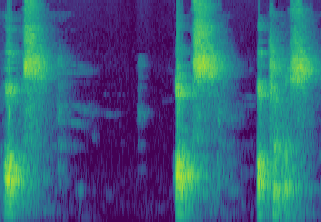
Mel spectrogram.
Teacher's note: ಆಕ್ಸ್ ಅಂತ ಹೇಳ್ತಿವಿ ಆ ಓ ಅಂತ ಹೇಳಲ್ಲ ಓಕ್ಸ್ ಅಂತ ಹೇಳಲ್ಲ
